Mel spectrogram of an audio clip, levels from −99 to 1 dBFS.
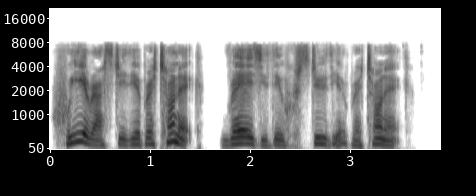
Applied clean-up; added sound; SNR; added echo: neural mask model Resemble Enhance denoiser.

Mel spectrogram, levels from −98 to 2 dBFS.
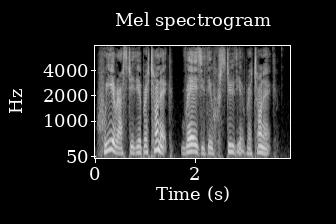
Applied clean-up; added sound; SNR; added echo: none; none; none; none.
